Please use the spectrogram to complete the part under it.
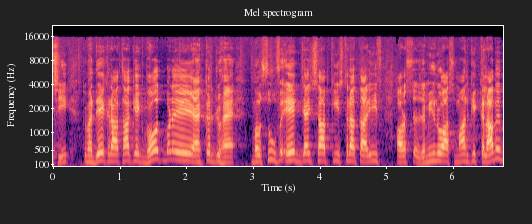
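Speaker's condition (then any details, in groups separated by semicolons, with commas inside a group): No condition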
